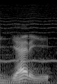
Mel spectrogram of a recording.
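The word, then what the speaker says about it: Yetee: Remember, Yeti is spelled Y-E-T-E-E.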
